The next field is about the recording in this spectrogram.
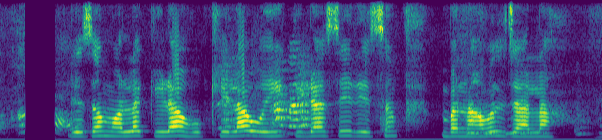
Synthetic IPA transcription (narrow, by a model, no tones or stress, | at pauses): ɾesəmɔlakɪɽaɦokʰeːlaʋəɦikɪɽaseɾesəm | bənaːʋəld͡ʒaːlaː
